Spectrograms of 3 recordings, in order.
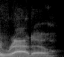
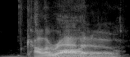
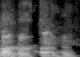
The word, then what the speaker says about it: Colorado: No, but you've been lying to them about how you pronounce Colorado. I do. I say Rado. Colorado.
